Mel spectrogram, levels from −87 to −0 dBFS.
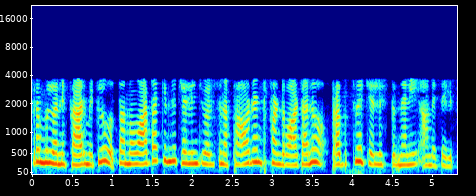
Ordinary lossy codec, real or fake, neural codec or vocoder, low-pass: none; fake; codec, 16 kHz in and 24 kHz out, 1.1 kbps, FireRedTTS-2 codec; 3.6 kHz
